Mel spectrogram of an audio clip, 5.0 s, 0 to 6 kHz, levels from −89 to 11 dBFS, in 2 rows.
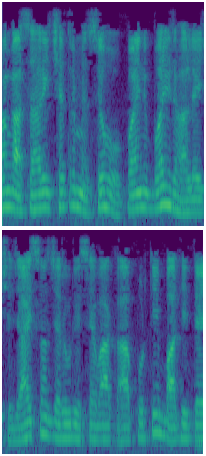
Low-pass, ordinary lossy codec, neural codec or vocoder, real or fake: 5.4 kHz; none; none; real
